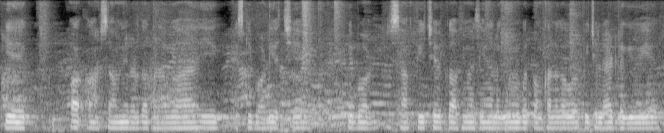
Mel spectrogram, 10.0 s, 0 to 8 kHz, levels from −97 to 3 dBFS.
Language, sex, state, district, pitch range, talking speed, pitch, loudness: Hindi, male, Uttar Pradesh, Budaun, 125-130 Hz, 170 wpm, 125 Hz, -17 LUFS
